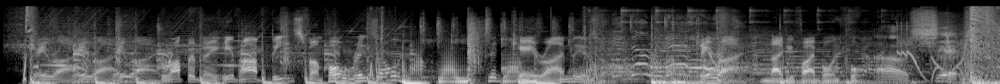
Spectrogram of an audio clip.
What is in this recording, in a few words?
Radio Imaging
